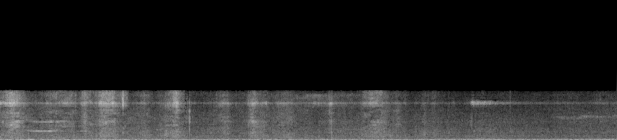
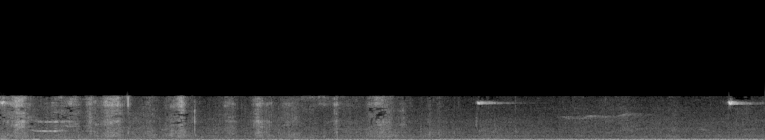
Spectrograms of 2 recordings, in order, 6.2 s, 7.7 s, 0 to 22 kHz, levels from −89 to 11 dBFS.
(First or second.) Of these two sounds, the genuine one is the second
